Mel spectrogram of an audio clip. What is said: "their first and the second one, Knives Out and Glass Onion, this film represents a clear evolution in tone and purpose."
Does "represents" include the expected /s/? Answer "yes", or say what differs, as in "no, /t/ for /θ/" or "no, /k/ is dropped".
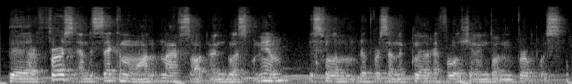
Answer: no, /s/ is dropped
